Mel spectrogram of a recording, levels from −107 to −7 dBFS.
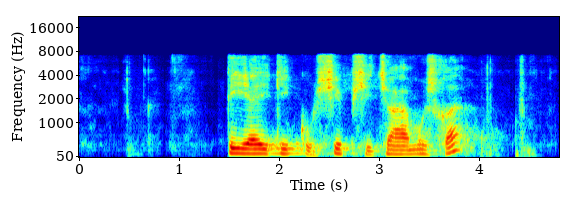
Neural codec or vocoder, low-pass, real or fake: codec, 16 kHz, 4.8 kbps, FACodec; 7.2 kHz; fake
